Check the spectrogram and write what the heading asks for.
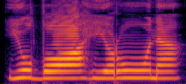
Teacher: مد الف میں پیچھے والے حرف کا حکم لیتے ہیں، تفخیم میں اور ترقیق میں تو کیونکہ اس کے پہلے حرف الضو ہے تو ہمیں مد الف کو بھی بھاری آواز میں پڑھنا ہے۔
